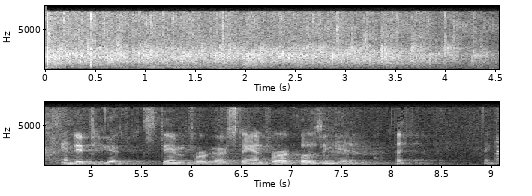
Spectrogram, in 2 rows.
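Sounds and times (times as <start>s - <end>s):
audience applause for graduates: 0.0s - 4.7s
speech: 4.7s - 8.3s.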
